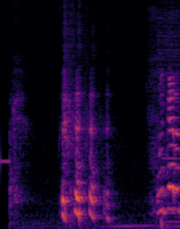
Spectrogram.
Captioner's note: almost sob-ish chuckles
